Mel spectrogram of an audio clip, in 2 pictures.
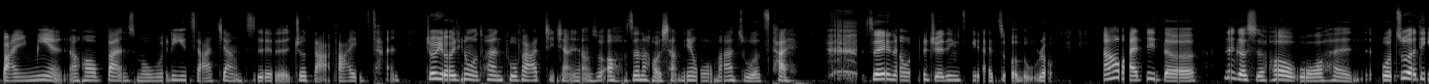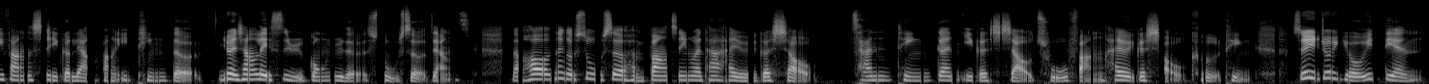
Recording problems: choppy; very; 13% of the speech affected

